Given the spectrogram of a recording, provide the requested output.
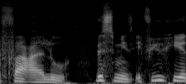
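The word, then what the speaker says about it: فَعَلُوا: So pronunciation will be fa'ala, fa'ala and fa'alu.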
